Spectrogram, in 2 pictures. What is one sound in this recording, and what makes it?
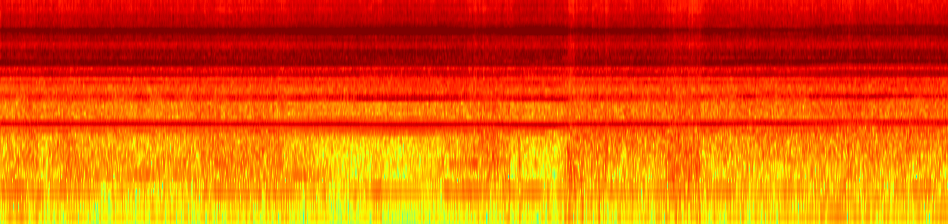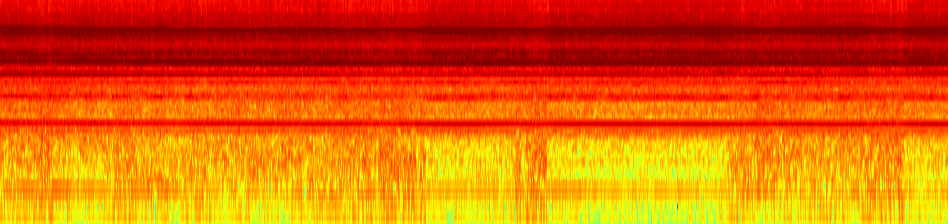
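Wind buffets and rumbles against the microphone.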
